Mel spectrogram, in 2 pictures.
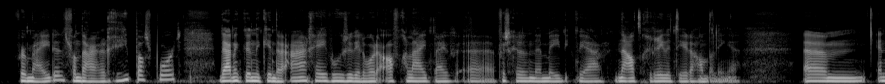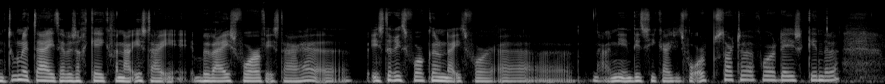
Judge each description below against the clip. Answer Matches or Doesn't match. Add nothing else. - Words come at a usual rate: Doesn't match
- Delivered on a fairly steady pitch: Matches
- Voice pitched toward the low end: Doesn't match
